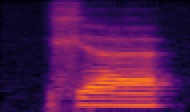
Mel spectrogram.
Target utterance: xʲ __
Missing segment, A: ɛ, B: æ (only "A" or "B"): B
